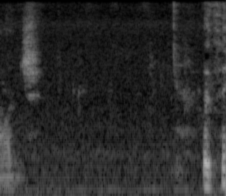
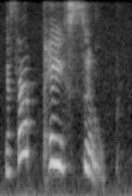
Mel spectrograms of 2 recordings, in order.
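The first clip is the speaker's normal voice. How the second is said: put-on much higher, slow little old witch voice; Erder voice; 8 dB louder, slower than usual. A narrator's reading. Erder answers the boggart, high prim old witch. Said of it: "she asked".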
